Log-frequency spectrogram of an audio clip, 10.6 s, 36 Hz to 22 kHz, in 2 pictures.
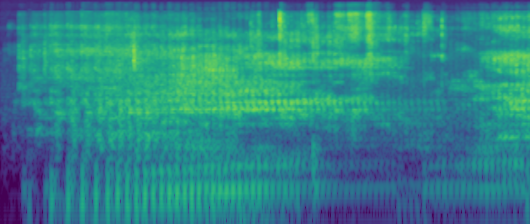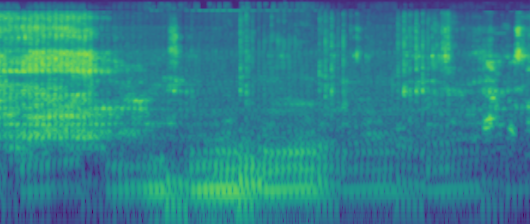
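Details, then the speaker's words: Royal Enfield Bullet BS6 at idle: the single-cylinder thump keeps swelling up and sagging back every few seconds instead of holding steady; the idle speed is hunting. "ഹൈഡിലേക്ക് കൂടി കൂടി നിൽക്കുകയാണ് ട്ടോ ഇതാണ് ഇപ്പോ ഇതിന്റെ പ്രശ്നമുള്ളത്"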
